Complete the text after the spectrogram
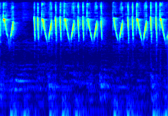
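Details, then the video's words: Caged bar-winged prinia, highly agitated and singing continuously: fast repeated high, sharp sweeping notes in quick bursts of about five to six, separated by short gaps, with faint low rumbling behind. "CIBLEK GACOR || PANCING EMOSI BURUNG CIBLEK"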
